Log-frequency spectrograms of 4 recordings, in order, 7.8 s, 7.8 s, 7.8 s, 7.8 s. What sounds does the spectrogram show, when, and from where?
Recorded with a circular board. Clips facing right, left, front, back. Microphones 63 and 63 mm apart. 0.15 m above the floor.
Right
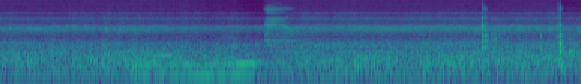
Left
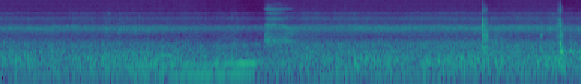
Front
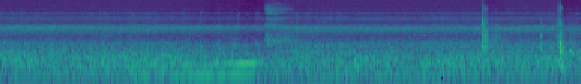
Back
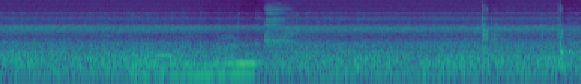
1.7 s a squeak: 155° right, 3.5 m
3.5 s whispering: 160° left, 2.5 m
6.4 s a microwave: 10° right, 4 m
